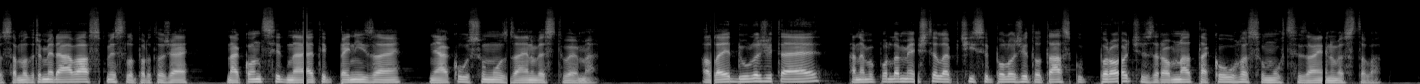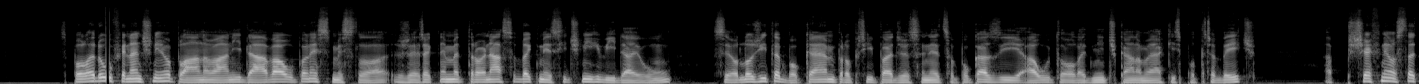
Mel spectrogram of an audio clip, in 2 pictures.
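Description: At 1.0, 3.03, 5.07, 7.11, 9.15, 11.18, 13.22 and 15.26 s, every 2 s, the speech drops out for 31 ms, then 38 ms thereafter. These are gaps at a join of encoded pieces: each separately encoded segment kept its encoder delay and end padding. The result is abrupt silences with smeared edges, after which the speech resumes where it stopped.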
